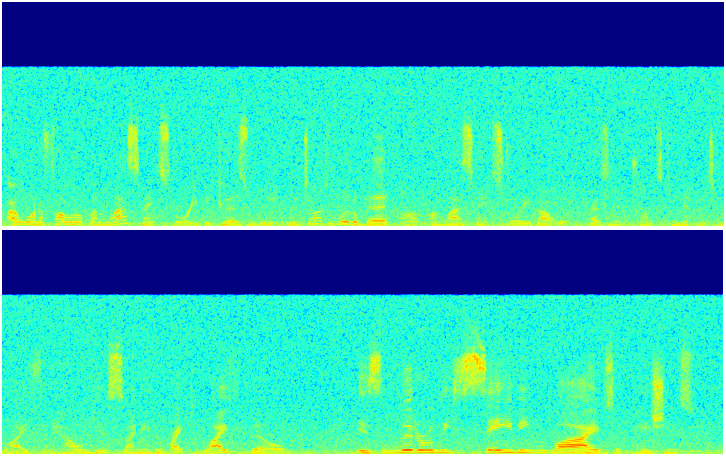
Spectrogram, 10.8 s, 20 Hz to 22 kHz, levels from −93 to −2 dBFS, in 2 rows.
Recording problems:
hiss; loud; throughout; 4 dB below the speech

